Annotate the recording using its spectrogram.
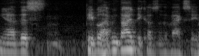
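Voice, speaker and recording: Somewhat breathy and at a medium pitch, a man speaks at a fairly quick pace with fairly even intonation. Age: 70s. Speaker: county executive, politician. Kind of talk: interview. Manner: halting, many fillers and repetitions.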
